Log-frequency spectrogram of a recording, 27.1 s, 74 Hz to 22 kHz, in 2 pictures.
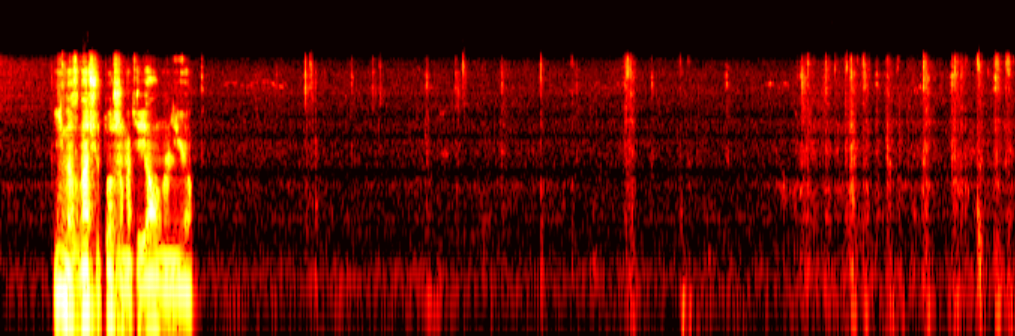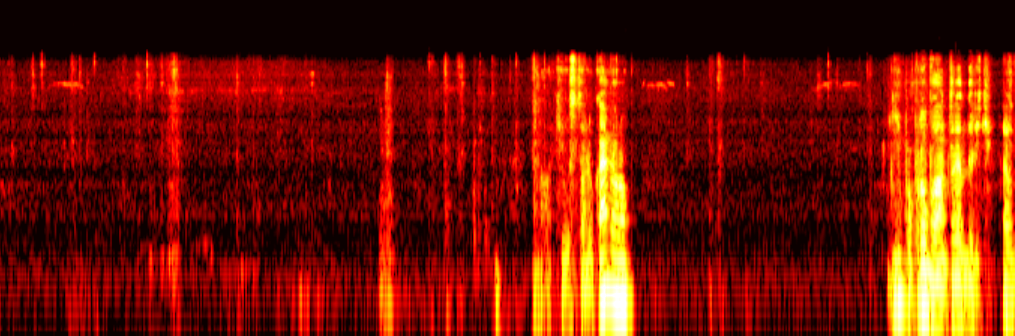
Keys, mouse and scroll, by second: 0.6 click, 3.9 click, 4.8-6.2 drag, 7.0-7.6 middle drag, 9.0 KP_0, 11.2-12.7 typing, 13.8 click, 14.5 shift+`, 15.2 click, 16.4 KP_0, 17.4 KP_0, 19.4-23.3 typing, 24.5 click.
